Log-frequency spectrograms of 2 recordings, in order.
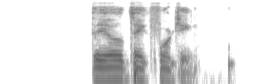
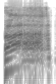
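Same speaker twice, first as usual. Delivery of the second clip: brief high yell; sudden high-pitched cry of attack; short battle yell; 10 semitones higher, 5 dB louder than usual. Acted. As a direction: let out a quick, loud "Ah!". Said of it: "and yell".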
